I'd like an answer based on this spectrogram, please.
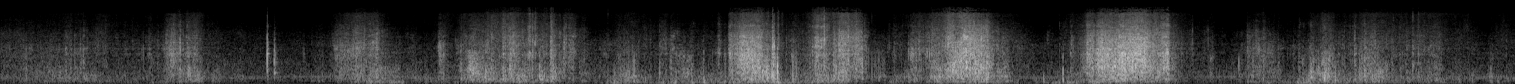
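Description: Skis sliding and scraping through snow in a series of turns, a swell of noise with each turn about every second or so; the loudest turns come in the middle.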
